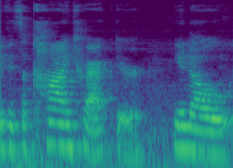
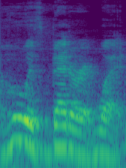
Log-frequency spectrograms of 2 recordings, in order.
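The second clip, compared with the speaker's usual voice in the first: ordinary delivery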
